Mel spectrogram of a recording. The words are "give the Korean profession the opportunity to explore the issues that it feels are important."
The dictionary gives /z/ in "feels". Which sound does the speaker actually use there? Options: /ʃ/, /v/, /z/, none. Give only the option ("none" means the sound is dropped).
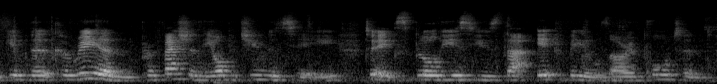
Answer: /z/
